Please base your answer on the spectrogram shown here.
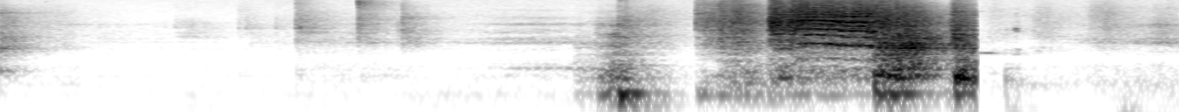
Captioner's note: drill whirring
